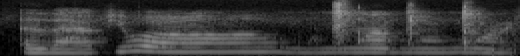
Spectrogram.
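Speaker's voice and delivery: slow, sweet goodbye with blown kisses; affectionate sign-off. Real, not acted. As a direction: send love to the viewers. Vlog sign-off to viewers.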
